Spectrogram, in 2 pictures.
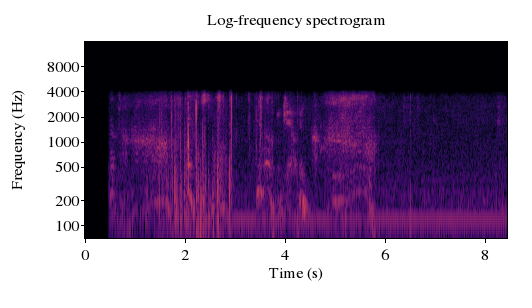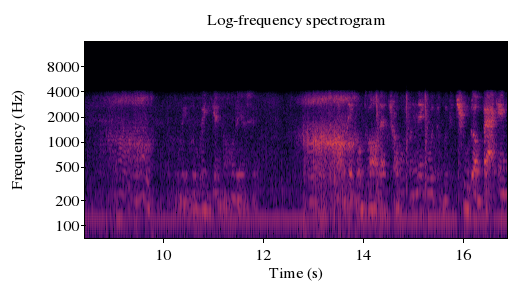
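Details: Person snoring loudly, keeping the recorder awake: harsh, rattling snores with each breath in, over a low steady room hum.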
